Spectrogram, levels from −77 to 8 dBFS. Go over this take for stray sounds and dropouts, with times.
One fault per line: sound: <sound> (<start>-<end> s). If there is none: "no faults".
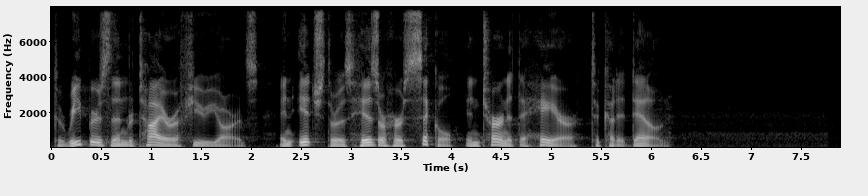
no faults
